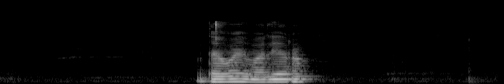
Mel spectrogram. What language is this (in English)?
Russian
